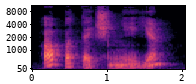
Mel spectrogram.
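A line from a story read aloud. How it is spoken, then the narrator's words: Dry. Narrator (Russian): сухо произнес Уильям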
